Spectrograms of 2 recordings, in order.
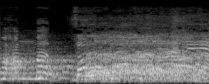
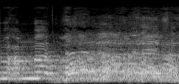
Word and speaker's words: মুহাম্মদ: আপনারা সবাই একবার বলুন মুহাম্মদ, আপনারা একবার উচ্চারণ করুন মুহাম্মদ। খেয়াল করতে কোন নবীর নাম নিলে দুই ঠোঁটে ঠোঁট ঠেকছে, বলুন মুহাম্মদ। আমার নবীর নাম চুমা না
